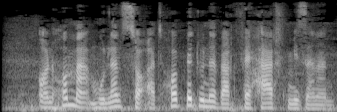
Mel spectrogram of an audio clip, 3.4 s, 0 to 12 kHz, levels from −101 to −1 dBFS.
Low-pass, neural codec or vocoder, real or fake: 10.8 kHz; none; real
